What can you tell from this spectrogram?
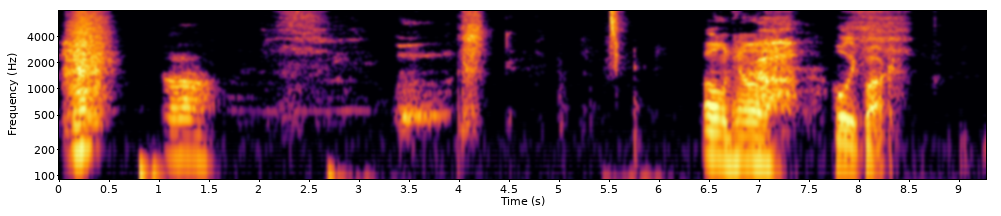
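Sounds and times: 
person blowing nose: 0:00.0 - 0:00.7, 0:04.0 - 0:04.4
speech: 0:06.4 - 0:08.4.

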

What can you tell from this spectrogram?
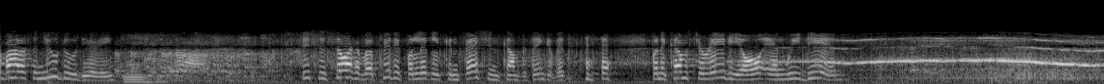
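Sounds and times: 
speech: 0:00.0 - 0:08.6
laughter: 0:01.2 - 0:03.0
police squad car siren passing: 0:07.8 - 0:11.0.

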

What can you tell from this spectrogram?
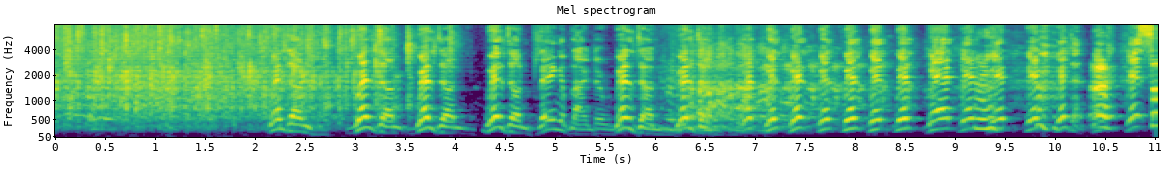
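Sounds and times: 
audience applause: 0:00.0 - 0:03.6
speech: 0:02.2 - 0:11.0
laughter: 0:06.1 - 0:10.6.

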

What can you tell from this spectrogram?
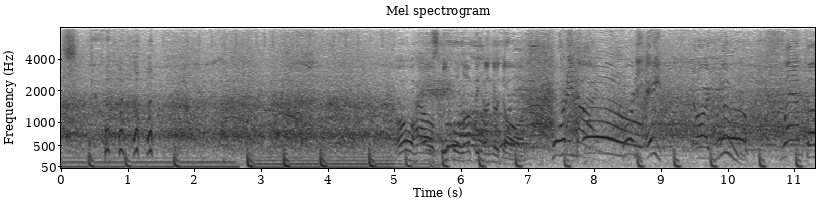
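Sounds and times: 
laughter: 0:00.0 - 0:02.2
arena crowd chanting a player's name: 0:00.0 - 0:11.3.

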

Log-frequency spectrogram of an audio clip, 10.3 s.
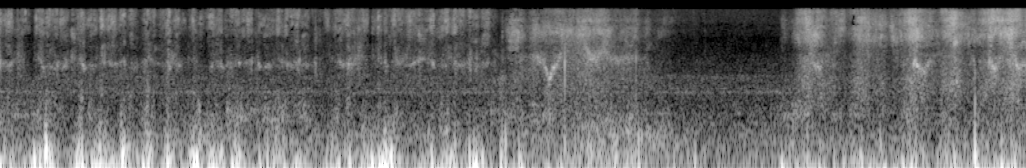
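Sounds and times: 
hands rubbing, brushing and tapping: 0:00.0 - 0:06.7, 0:07.9 - 0:10.2
bright hissy swishes: 0:01.9 - 0:06.8, 0:07.9 - 0:10.2.

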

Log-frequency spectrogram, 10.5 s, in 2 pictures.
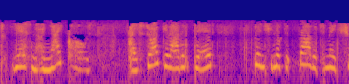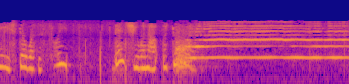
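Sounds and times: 
speech: 0:00.4 - 0:08.3
wolf howling: 0:07.9 - 0:10.4.

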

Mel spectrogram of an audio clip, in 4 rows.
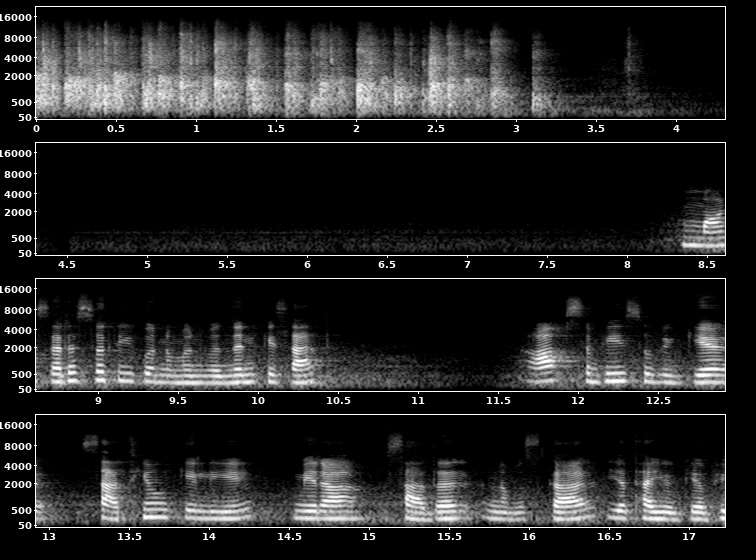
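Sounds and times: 
audience applause welcoming a speaker: 0:00.0 - 0:03.4
speech: 0:08.6 - 0:10.6, 0:11.7 - 0:17.2.

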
